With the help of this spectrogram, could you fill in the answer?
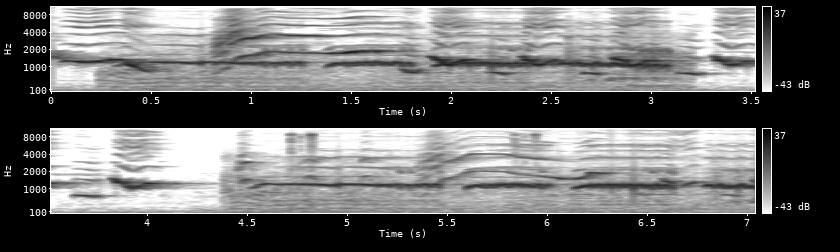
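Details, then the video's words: Caged female laughingthrush whose song is played to excite pet birds into singing; long loud whistled notes holding a steady pitch, broken by upward swoops and a short pause midway before the sustained whistling resumes. "Khướu Mun Mái RO RO VÍP Kích Trống Cực Đỉnh,khướu mun mái rò kích mộc và bổi mở mỏ,khướu mái ro vip"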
